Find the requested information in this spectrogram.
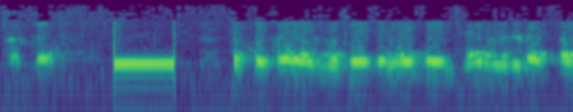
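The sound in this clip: One telephone keypad tone as a radio call-in host takes another caller. It is a short, steady, pure beep, followed by a voice speaking.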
